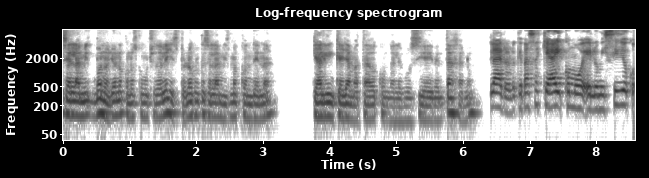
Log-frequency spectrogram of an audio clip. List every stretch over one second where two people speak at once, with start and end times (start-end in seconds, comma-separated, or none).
none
